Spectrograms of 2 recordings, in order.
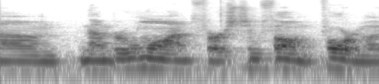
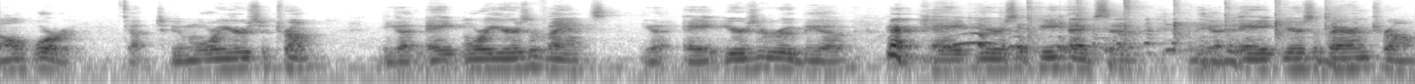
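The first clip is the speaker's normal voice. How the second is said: ordinary talk, nothing marked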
